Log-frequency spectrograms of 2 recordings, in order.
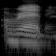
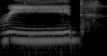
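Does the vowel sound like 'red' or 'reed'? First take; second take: red; reed. First: The vowel is a short e sound. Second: The vowel is a long ee sound. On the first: The action happened in the past. "si es en el pasado, es red y como si y suena como el color rojo" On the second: The action happens in the present. "si es en el presente, es read con una I larga"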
